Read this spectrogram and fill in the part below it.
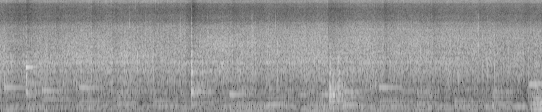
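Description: Seasoning and potatoes sauté in a hot pan, giving a continuous loud sizzle with a few scraping stirs and light taps of the utensil, and no talking.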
